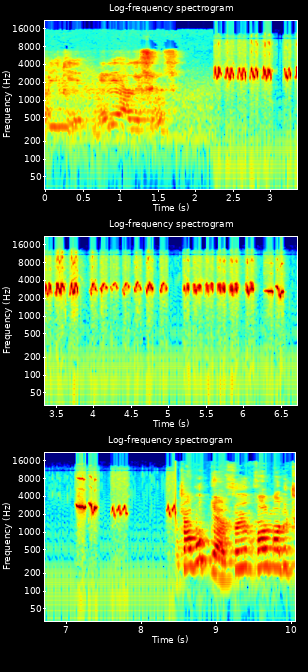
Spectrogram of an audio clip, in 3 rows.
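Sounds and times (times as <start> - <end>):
faint steady hum: 0.0 - 10.0
small bird twittering: 2.2 - 8.5.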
